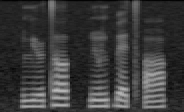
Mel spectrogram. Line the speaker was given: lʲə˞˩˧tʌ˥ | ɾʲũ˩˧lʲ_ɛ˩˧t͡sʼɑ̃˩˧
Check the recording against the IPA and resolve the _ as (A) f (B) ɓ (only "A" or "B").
B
